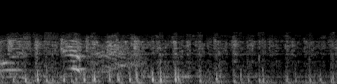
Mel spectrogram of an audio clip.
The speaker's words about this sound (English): Look, Cisco, the stagecoach to Brimstone comes. They must be in a hurry. Those horses are at a high gallop.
